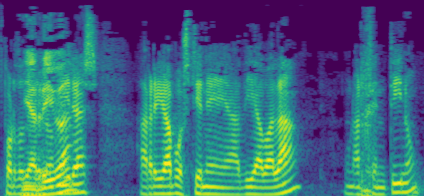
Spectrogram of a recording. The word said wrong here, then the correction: Dybala: Dybala. – No, es que es Dybala, me parece que se pronuncia.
